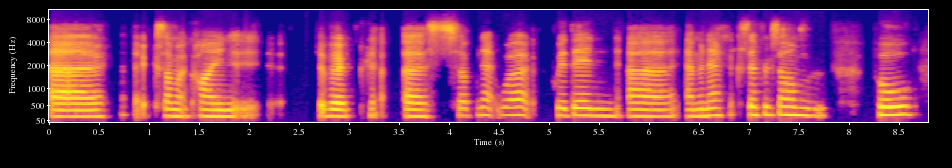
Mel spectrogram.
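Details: Adult woman with a self-reported stammer, speaking in real life; stammering.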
